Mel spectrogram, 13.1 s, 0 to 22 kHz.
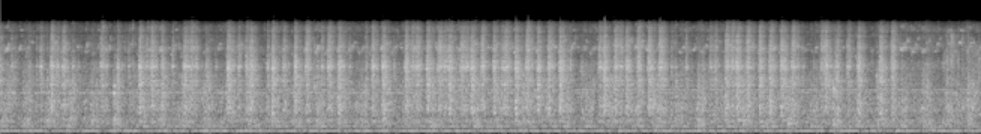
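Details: GE washing machine, model WHDSR315DWW, bought 2006, makes continuous rough gritty grinding under the churning hum while running; owner suspects the transmission is going bad, not confirmed.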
